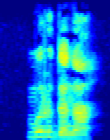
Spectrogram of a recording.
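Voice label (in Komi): "мырдӧна", Komi, female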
